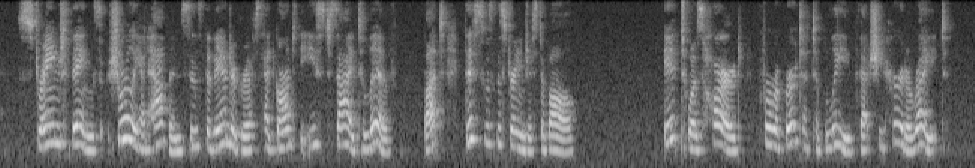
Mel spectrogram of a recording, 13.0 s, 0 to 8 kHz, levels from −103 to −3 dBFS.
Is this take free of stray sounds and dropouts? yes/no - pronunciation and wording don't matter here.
yes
